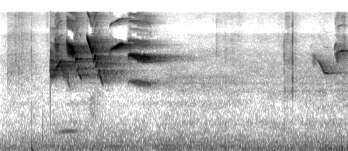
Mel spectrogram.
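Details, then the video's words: Double-collared seedeater, a free-flying bird singing on a street, used as a tutor song for learning: a fast burst of high, twisting whistled and buzzy notes lasting about a second, then quiet with faint low background rumble. "COLEIRO SOLTO NEM SABE PRA ONDE VAI!!! Dando Show na Rua!!! - Coleiro Professor Aprendizado"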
